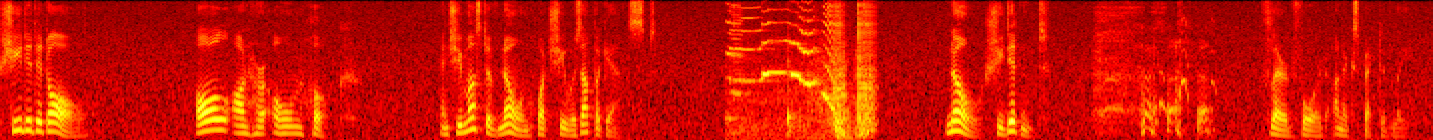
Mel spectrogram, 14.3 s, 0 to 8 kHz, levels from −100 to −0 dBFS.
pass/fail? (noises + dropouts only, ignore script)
fail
